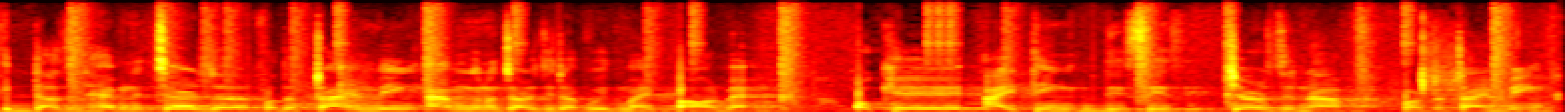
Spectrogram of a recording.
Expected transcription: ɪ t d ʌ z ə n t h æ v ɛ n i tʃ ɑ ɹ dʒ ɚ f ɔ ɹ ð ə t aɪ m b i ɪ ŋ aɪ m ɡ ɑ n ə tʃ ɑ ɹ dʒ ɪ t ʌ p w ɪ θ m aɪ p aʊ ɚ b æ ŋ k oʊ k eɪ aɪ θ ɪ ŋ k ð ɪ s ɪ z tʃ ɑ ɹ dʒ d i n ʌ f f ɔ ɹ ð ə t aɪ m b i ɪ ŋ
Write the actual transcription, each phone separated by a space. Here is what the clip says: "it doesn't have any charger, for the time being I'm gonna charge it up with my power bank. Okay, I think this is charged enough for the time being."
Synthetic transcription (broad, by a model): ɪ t d ʌ z ə n t h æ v ɛ n i tʃ ɑ ɹ dʒ ɚ f ɔ ɹ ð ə t aɪ m b i ŋ aɪ m ɡ ɑ n ə tʃ ɑ ɹ dʒ ɪ t ʌ p w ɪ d m aɪ p aʊ ɚ b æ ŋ k oʊ k eɪ aɪ t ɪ ŋ k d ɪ s ɪ z tʃ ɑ ɹ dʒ i n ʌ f f ɔ ɹ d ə t aɪ m b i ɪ ŋ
